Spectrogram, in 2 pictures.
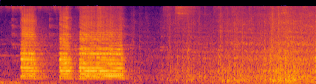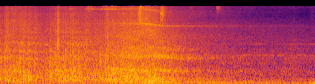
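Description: Passenger train horn sounding three blasts, two short then a longer one, followed by the train rushing past at speed with wheel clatter that builds to a peak near the end and then starts to fade.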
